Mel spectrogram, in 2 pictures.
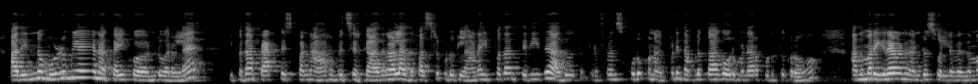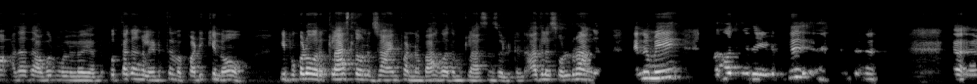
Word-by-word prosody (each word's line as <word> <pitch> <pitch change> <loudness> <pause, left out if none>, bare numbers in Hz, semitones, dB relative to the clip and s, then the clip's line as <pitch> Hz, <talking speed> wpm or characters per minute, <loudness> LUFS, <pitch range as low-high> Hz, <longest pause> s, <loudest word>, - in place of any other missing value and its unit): அது 210 - +5
இன்னும் 290 +2 +2
முழுமையா 300 +5 +3 0.2
நான் 255 -1 -1
கைக்கு 220 0 0
கொண்டு 200 +1 +1
வரல. 185 +7 0 0.4
இப்ப - - -11
தான் 255 0 +1
பிராக்டிஸ் 215 +3 -1
பண்ண 220 0 -4
ஆரம்பிச்சிருக்கேன். 220 -1 -2
அதனால 235 +4 +5
அத - - -4
ஃபர்ஸ்ட் 210 +4 -4
குடுக்கல. 215 -5 -4
ஆனா 225 - -3
இப்ப 245 +2 -7
தான் 260 0 -3
தெரியுது. 235 +5 -1
அது - - -1
வந்து 215 - -19
ப்ரிஃபெரன்ஸ் 230 +4 -9
குடுக்கணும். 250 -5 -3
எப்படி 265 +8 -5
நம்மளுக்காக 235 +2 0
1 230 - -1
மணி 210 - -5
நேரம் 220 0 -4
குடுத்துக்குறோமோ. 190 -2 -6 0.4
அந்த 225 - +1
மாரி 250 -1 +6
இறைவனுக்கு 260 -1 +5
நன்றி 215 +2 -2
சொல்ற 200 -1 -4
விதமா 205 +3 -4
அதாவது 210 +1 -3
அவங்களுடைய 190 -2 -1
அந்த 185 - -11
புத்தகங்கள 230 -2 0
எடுத்து 195 +6 -7
நம்ம 190 - -3
படிக்கணும். 205 -2 0 0.4
இப்பக்கூட 245 +2 +5
ஒரு - - 0
கிளாஸ்ல 240 0 +5
1 220 -5 -5
ஜாயின் 200 0 0
பண்ணேன். 190 -2 -1
பாகவதம் 195 -2 -1
கிளாஸ்ன்னு 180 +1 -4
சொல்லிட்டுன்னு. 180 +3 -7
அதுல 225 -1 0
சொல்றாங்க. 235 - +2 0.4
என்னமே 290 +1 +8 0.5
பகவத் 265 0 +3
கீதைய - - +4
எடுத்து 485 -8 +1 1.6
ஆ - - +3
220 Hz, 180 wpm, -23 LUFS, 200-245 Hz, 1.6 s, என்னமே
